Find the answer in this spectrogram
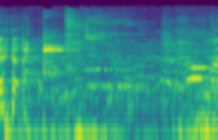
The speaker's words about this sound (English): I hope the listeners heard that glass broke.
